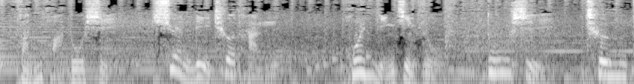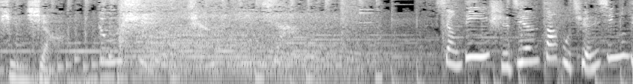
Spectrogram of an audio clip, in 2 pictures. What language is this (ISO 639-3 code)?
zho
